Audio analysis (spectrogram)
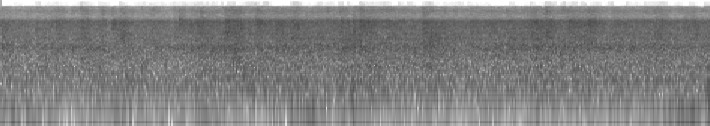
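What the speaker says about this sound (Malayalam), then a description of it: "നല്ല മഴയാണ്" Heavy rain pours steadily onto a rooftop, a dense, continuous hiss of close drops with no voices over it.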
